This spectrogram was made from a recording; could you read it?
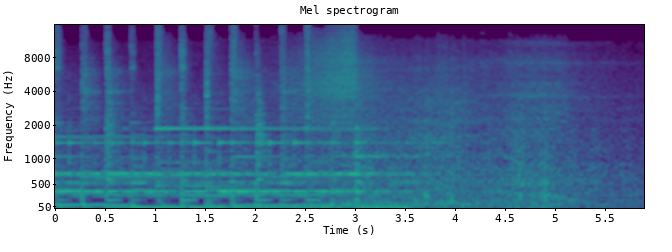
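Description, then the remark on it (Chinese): A train on the Chinese-built standard gauge railway in Kenya, on the Nairobi–Malaba section that crosses Nairobi National Park, rolls along the tracks with a steady low rumble and a regular clickety-clack of wheels over rail joints, the rhythmic clatter fading after a few seconds as the train passes. “中国在肯尼亚境内建造的标准轨距铁路，其中蒙内铁路段贯穿了查沃国家公园，而内马铁路段则是贯穿了内罗毕国家公园。”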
